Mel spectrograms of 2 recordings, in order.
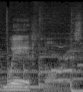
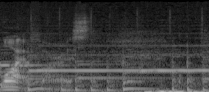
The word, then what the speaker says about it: Wyre Forest: I think it's supposed to be pronounced Weir Forest, but I've always called it Wyre Forest.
